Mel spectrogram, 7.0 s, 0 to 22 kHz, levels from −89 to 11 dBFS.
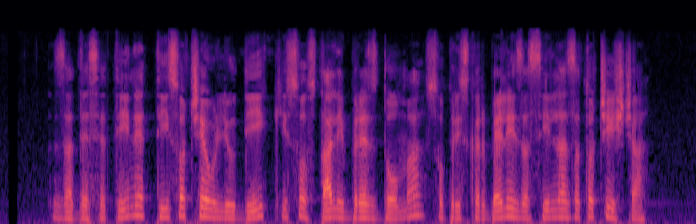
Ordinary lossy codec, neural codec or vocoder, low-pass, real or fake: AAC, 32 kbps; vocoder, 48 kHz, 128 mel bands, Vocos; 19.8 kHz; fake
